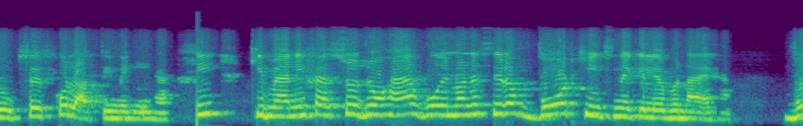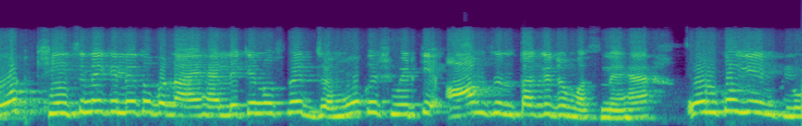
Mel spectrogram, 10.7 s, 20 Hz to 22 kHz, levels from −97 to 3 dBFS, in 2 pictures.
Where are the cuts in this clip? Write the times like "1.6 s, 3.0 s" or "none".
1.3 s

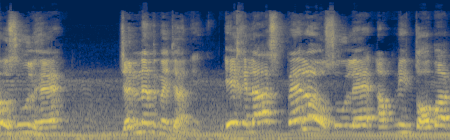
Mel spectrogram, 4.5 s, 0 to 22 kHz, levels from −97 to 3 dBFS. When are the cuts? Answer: 2.1 s

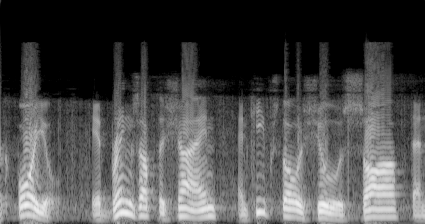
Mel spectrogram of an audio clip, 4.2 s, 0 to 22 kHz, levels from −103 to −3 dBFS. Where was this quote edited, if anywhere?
none

